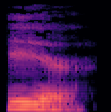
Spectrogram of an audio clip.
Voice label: "ear", us english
